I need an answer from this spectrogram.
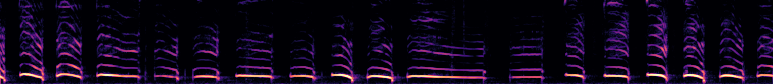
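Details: Puppies crying and whining: quick run of clear, arched, nasal whimpers, each rising then dropping at the end, about two or three per second, with one longer drawn-out whine midway; no other sounds.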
